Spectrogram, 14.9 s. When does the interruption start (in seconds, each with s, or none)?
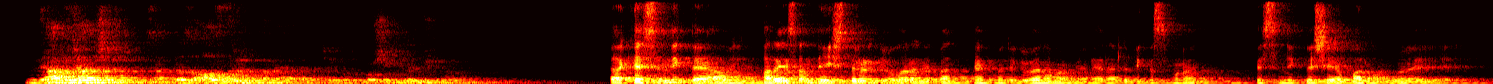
none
